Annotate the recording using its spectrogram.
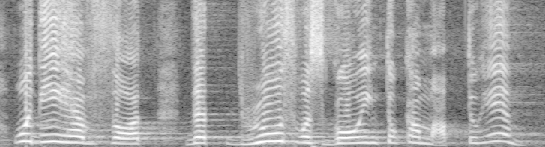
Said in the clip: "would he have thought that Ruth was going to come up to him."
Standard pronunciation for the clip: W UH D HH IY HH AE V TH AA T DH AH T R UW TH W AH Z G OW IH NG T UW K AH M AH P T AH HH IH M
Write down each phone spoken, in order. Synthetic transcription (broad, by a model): W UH D HH IY HH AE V TH AA T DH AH T R UW TH W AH S G OW IH NG T UW K AH M AH P T AH HH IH M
